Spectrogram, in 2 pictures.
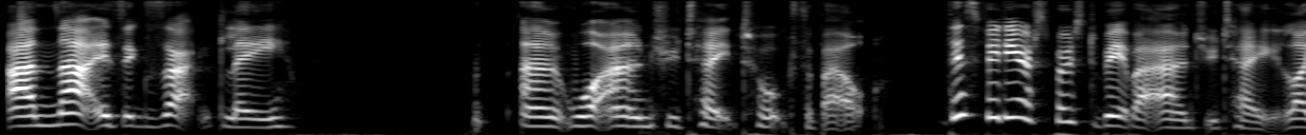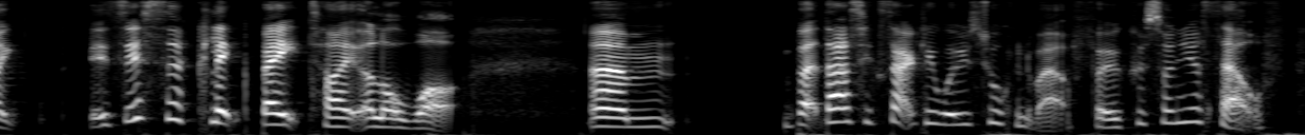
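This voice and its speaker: A woman's voice: mid-range voice, very animated, moderate pace, a bit bright, no echo, studio quality. A woman in her forties from Britain, hosting a reaction video and giving blunt, opinionated commentary with the odd swear. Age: 40s. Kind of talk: casual commentary over clips.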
